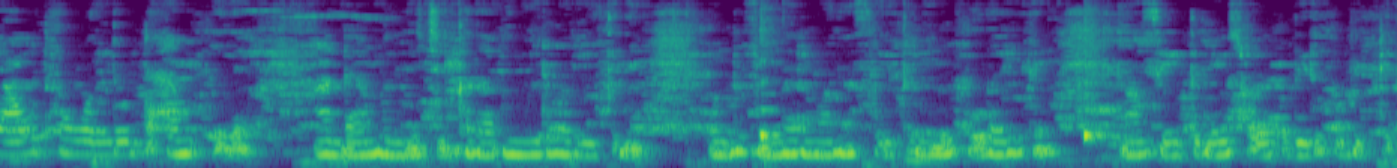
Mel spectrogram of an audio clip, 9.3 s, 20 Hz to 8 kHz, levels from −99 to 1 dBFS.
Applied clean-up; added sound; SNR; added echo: classical method WPE with log-MMSE.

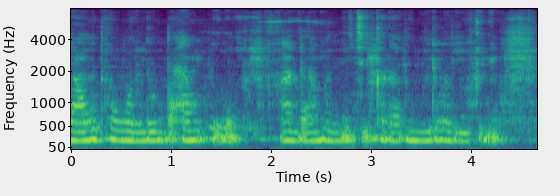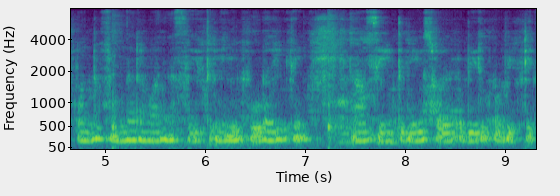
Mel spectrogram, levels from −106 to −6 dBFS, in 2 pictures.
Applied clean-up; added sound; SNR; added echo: neural separator model SepFormer DNS4.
